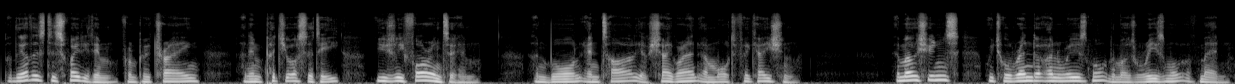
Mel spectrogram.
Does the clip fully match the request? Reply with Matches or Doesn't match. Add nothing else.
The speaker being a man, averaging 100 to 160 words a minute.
Matches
